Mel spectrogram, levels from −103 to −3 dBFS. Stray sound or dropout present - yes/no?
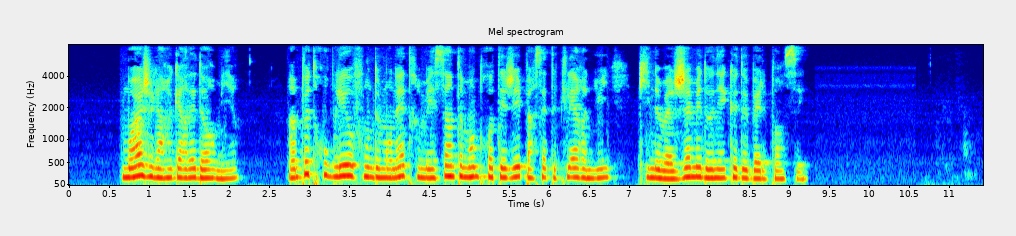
no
